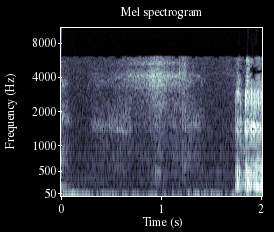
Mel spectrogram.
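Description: A man drawing a breath in, heard as a soft hiss lasting about a second during a pause in his talk, before his voice resumes near the end.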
